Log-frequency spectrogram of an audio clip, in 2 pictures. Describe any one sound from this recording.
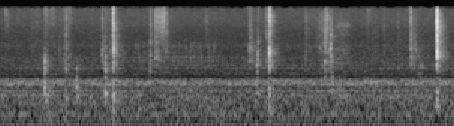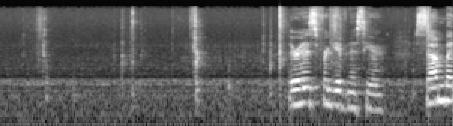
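Cards are laid down softly on a cloth, one after another.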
